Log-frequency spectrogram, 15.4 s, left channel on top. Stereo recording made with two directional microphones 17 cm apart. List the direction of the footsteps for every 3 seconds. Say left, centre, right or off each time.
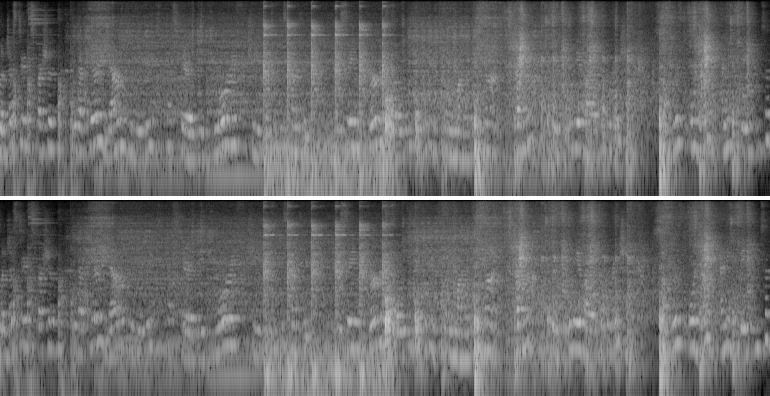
off, off, right, centre, left.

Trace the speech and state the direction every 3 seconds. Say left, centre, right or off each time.
left, left, centre, right, right.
